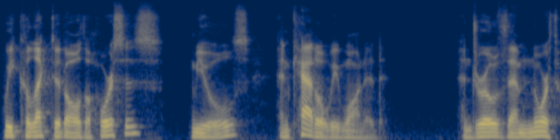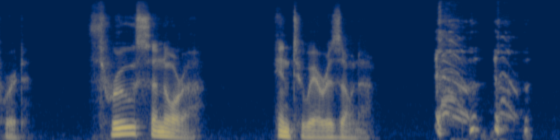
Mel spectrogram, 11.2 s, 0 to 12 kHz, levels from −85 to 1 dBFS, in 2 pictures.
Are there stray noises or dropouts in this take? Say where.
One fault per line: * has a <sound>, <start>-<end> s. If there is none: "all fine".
* has a cough, 9.9-10.9 s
